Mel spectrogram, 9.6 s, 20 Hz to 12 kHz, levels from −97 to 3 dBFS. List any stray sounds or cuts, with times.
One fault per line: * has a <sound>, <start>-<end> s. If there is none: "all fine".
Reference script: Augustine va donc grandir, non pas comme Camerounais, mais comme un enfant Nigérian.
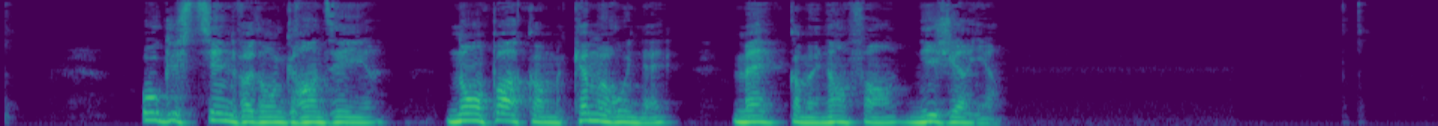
all fine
